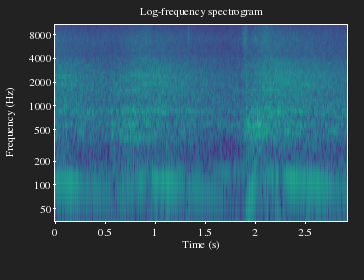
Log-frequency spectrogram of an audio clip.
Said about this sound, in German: Jakob steigt in seinen Wagen und lässt den Motor an.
